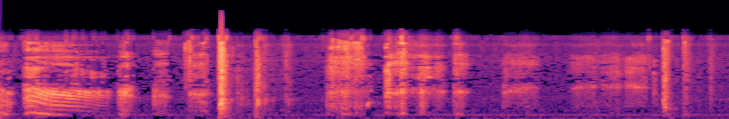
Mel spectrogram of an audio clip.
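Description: A person's voice drawing out a falling groan, then short breathy bursts like coughing, with a sharp click a little over two seconds in and a few smaller clicks.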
